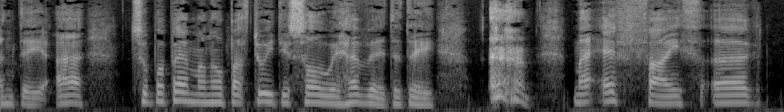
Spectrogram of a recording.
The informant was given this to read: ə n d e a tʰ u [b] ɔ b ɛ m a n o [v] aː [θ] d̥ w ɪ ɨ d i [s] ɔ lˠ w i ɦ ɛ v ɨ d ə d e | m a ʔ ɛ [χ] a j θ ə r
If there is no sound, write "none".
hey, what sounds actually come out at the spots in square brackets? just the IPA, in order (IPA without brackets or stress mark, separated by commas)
b, b, θ, s, f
